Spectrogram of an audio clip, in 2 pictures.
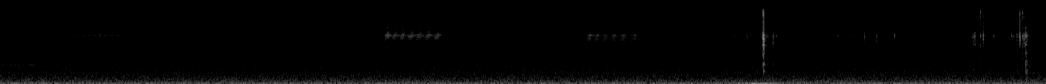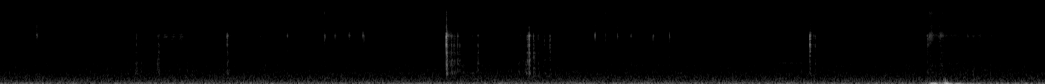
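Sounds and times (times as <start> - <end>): high rapid bird chirping: 3.8 - 4.5, 5.8 - 6.5
birds clicking and tapping: 7.4 - 11.0, 11.8 - 14.2, 14.9 - 17.3.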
